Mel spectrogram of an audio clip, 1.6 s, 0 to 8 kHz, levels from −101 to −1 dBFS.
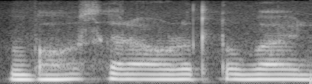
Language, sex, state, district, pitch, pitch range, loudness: Bhojpuri, female, Bihar, East Champaran, 180 Hz, 175-180 Hz, -15 LUFS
